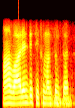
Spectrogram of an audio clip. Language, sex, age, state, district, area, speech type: Telugu, male, 18-30, Telangana, Nalgonda, urban, conversation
